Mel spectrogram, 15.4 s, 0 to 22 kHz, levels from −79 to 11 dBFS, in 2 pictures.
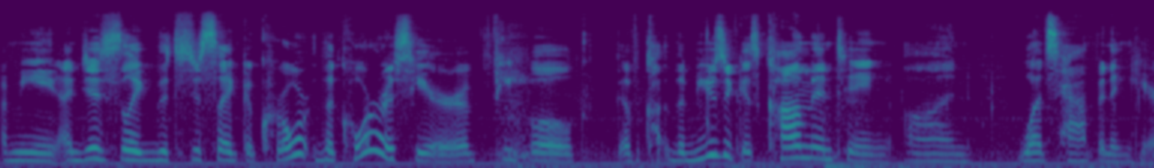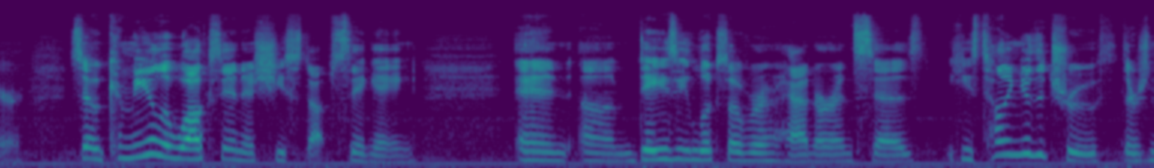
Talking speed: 185 wpm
